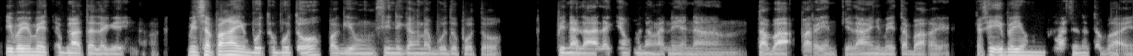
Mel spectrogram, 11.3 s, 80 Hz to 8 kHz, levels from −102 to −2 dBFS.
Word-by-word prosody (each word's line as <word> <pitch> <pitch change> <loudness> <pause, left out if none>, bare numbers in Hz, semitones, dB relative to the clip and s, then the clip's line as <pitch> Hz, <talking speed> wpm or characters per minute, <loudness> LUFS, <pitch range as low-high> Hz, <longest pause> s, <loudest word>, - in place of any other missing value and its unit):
Iba 130 0 +7
yung 130 -1 +6
may 120 - +5
taba 105 -2 +3
talaga 90 -1 -1
eh. 80 - -6 0.6
Minsan 125 -3 +5
pa 140 -1 +9
nga 140 - +10
yung 120 -3 +3
buto-buto, 110 +4 0
'pag 100 -1 -3
yung 95 0 -4
sinigang 95 0 -4
na 95 - -4
buto-buto, 90 -1 -8 0.6
pinalalagyan 100 -1 +1
ko 95 - -17
ng 95 -3 -5
ano 85 +1 -9
'yan, 85 -1 -8
ng 75 -1 -7 0.4
taba - - +4
parin, 90 -3 -6
kailangan 85 +3 -5
'yong 85 - -7
may 85 - -6
taba 85 -1 -3
kayo. 75 +1 -10 0.2
Kasi 135 -2 0
iba 120 0 +3
'yong 115 -2 +1
klaseng 100 -1 -6
taba 90 +2 -5
eh 80 - -9
95 Hz, 185 wpm, -26 LUFS, 85-110 Hz, 0.6 s, nga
